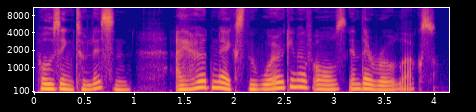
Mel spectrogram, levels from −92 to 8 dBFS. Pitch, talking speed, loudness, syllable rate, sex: 190 Hz, 190 wpm, -17 LUFS, 4.8 syllables/s, female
